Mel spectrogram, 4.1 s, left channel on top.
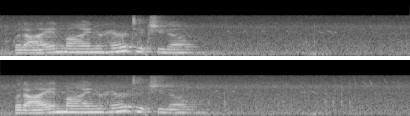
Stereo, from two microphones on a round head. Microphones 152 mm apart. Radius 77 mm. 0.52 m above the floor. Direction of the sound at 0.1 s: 25° right (ahead or behind).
